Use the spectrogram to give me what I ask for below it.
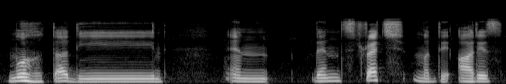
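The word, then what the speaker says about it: مهتدين: Now it is Ha. You have to pronounce from the bottom part of your throat. Do not read Muhtadeen, but it is Muhtadeen.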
